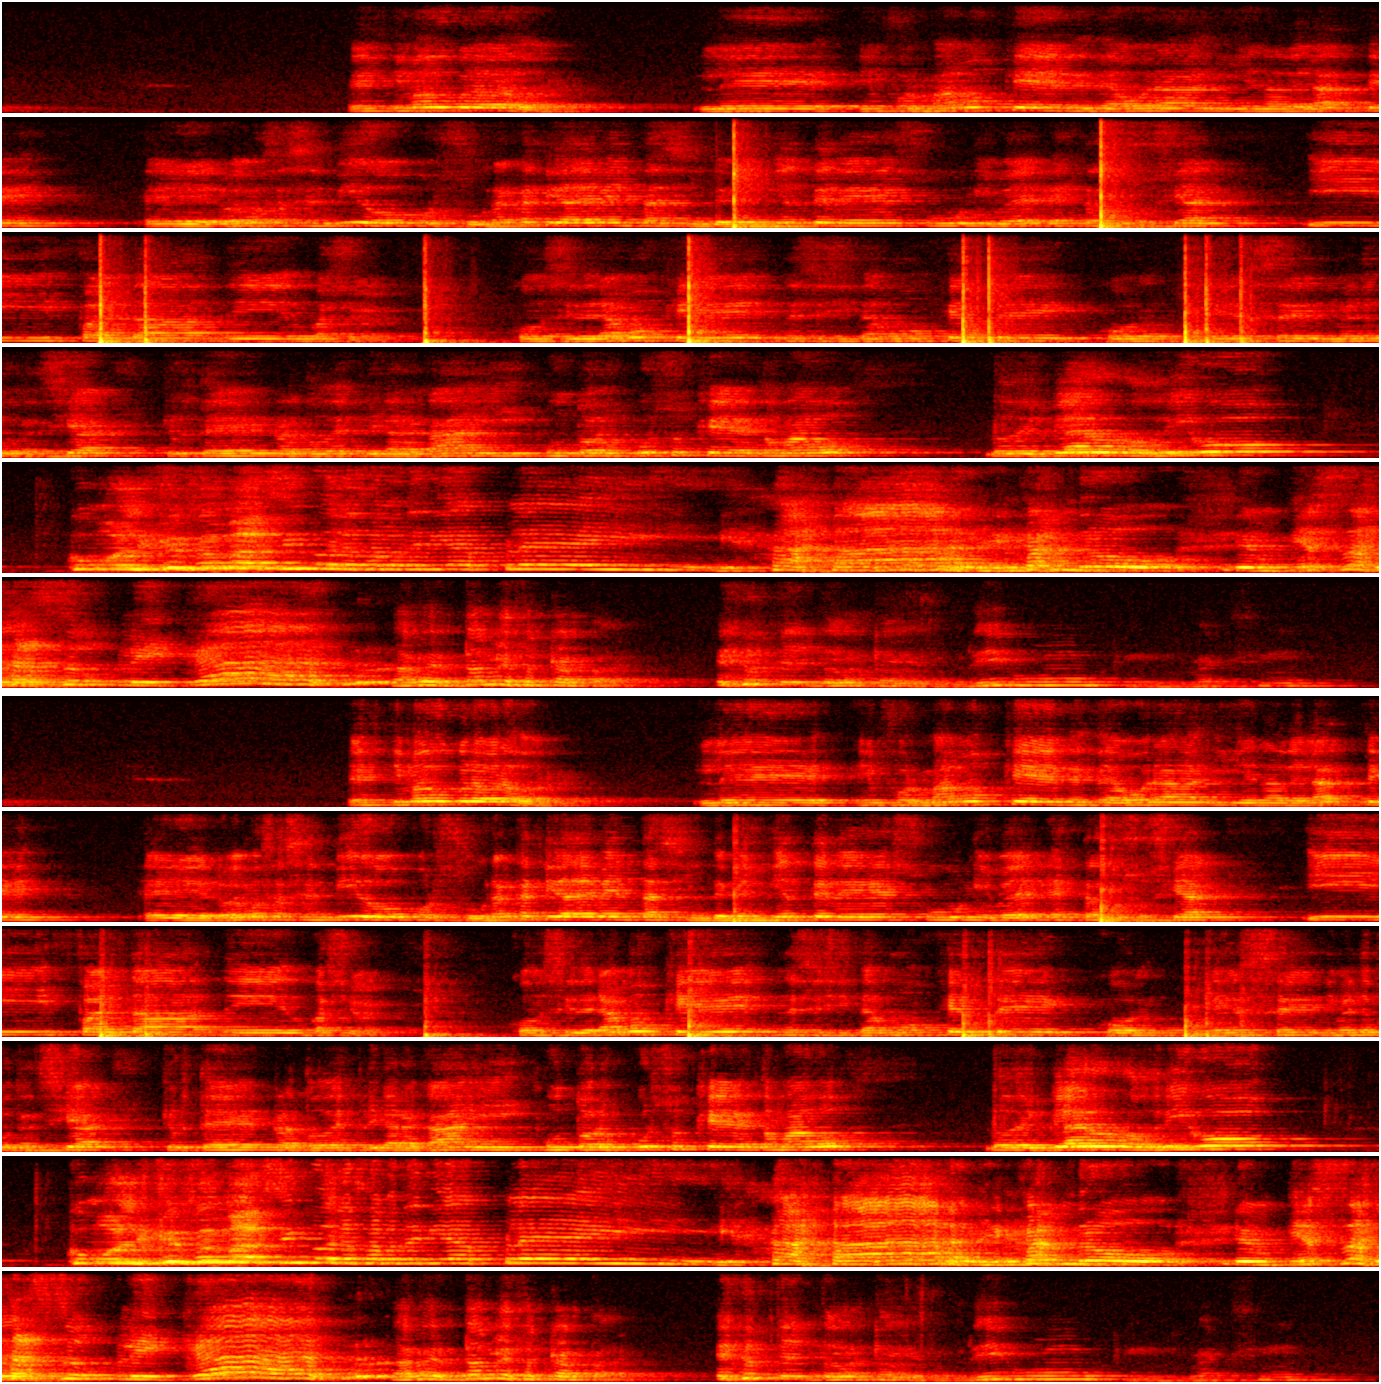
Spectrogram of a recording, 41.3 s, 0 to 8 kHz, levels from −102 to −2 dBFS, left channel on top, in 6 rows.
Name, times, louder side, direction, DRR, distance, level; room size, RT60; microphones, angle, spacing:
voice 1, 1.7-2.8 3.5-7.1 7.6-13.0 13.4-15.7 16.4-24.9 25.6-27.0 27.9-36.5 38.0-38.9, right 3 dB, 75° right, -3 dB, 1.1 m, -34 dB
sound 1, 10.5-11.0 12.4-12.9 13.9-14.0 14.3-14.9 15.9-16.3 17.2-17.7 18.6-19.2 19.7-20.4, left 6 dB, 75° left, 0.3 m, -35 dB
voice 2, 32.0-33.2 33.8-33.9 34.4-34.7 36.4-37.5 38.5-40.9, right 1 dB, 10° right, -1 dB, 1.3 m, -39 dB
8.2 x 4.8 x 4.8 m, 1.0 s
head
